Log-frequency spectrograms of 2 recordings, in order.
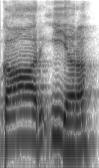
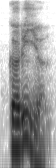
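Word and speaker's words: career: ಅಂತ ಹೇಳಬೇಕು ಇಯರ್ okay so ಕಾರ್ ಇಯರ್ ಅಲ್ಲ ಇಟ್ಸ್ ಕರಿಯರ್ ನಮಗೆ ಅನ್ಸುತ್ತೆ ಕ್ಯಾರಿಯರ್ ಅಂತ ಆಕ್ಚುಲಿ ಅದು ಕರಿಯರ್ ಕರಿಯರ್ ಕರಿಯರ್ ಕರಿಯರ್ okay ಕರಿಯರ್ ಅಂದ್ರೆ ಗೊತ್ತು ನಿಮಗೆ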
